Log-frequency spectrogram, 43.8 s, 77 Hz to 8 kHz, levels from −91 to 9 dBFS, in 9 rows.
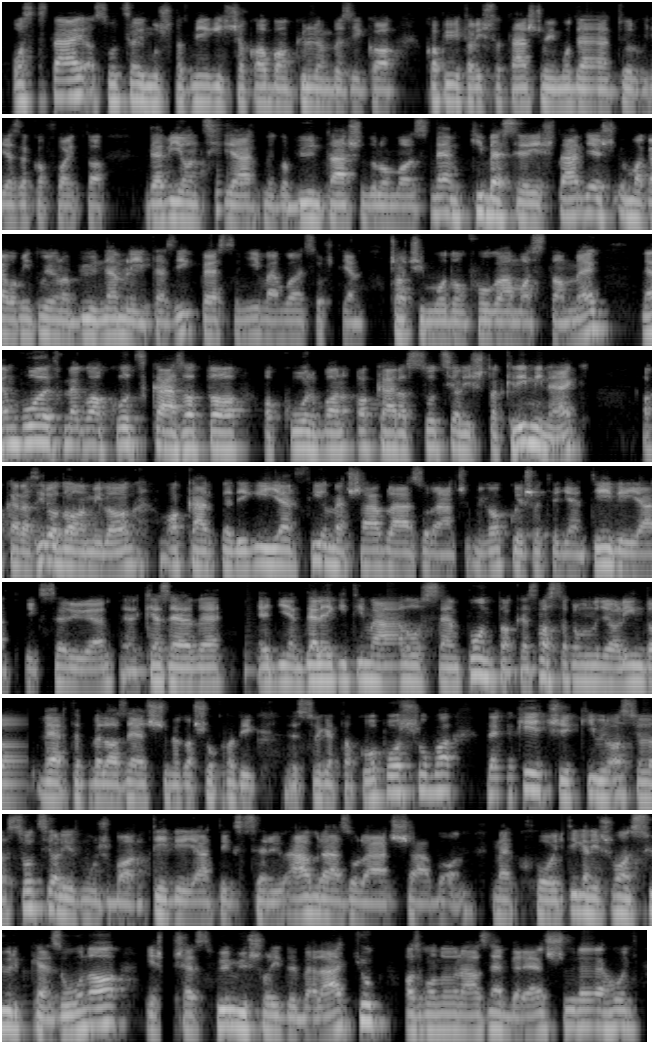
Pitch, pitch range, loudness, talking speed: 125 Hz, 115-135 Hz, -28 LUFS, 150 wpm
